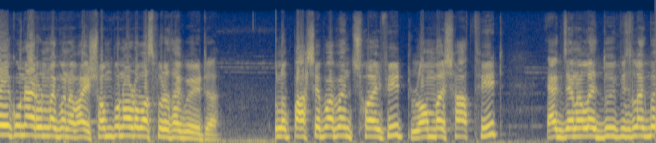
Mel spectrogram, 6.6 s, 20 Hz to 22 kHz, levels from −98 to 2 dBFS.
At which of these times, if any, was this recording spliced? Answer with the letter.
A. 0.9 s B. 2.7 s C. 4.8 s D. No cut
B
